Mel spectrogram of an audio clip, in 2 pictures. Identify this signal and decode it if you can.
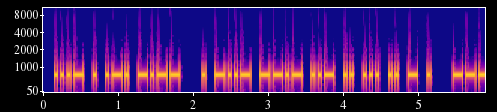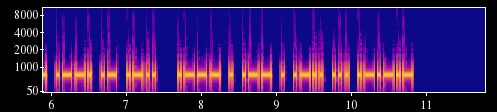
Morse code, heard as a keyed tone, about 28 wpm, 700 Hz. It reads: VERY EXQUISITE OPAL JEWELS.
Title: Pangram Challenge v2 - 28wpm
